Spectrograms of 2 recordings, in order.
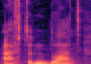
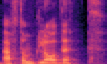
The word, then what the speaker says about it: Aftonbladet: Foreign editor Christopher Dickey is amongst us, as is Johanna Frundin, Paris correspondent for Swedish daily newspaper Aftonbladet. Welcome back. I mispronounced that. Aftonbladet.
